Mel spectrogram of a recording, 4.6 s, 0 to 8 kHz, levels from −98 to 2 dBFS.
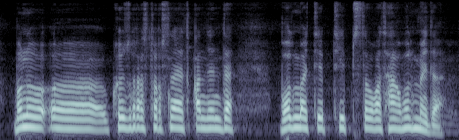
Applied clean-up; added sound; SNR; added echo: none; none; none; none.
